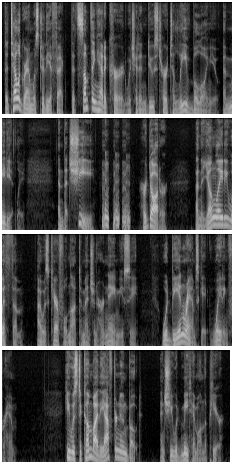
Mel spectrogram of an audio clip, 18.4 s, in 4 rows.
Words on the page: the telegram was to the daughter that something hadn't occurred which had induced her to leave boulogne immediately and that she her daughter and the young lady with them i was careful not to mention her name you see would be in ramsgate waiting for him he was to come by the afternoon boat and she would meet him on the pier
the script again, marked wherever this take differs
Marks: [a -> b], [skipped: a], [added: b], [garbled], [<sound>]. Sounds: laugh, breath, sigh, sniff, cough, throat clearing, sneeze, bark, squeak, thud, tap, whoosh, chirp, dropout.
the telegram was to the [daughter -> effect] that something [hadn't -> had] occurred which had induced her to leave boulogne immediately and that she [laugh] her daughter and the young lady with them i was careful not to mention her name you see would be in ramsgate waiting for him he was to come by the afternoon boat and she would meet him on the pier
